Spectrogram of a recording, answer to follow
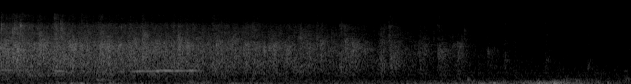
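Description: A congregation clapping together, the applause dying away gradually over about five seconds.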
